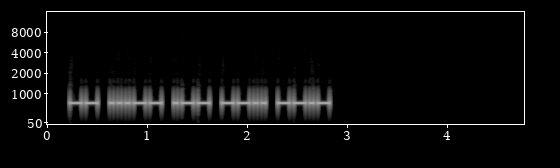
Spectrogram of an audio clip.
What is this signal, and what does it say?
Morse code, heard as a keyed tone, about 29 wpm, 700 Hz. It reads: M3WZQ
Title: DXCC-100 Call Signs - 5 Characters - Repeated 2x - 30wpm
